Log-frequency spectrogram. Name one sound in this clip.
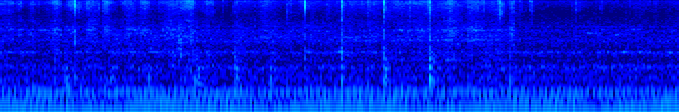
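Hands rub and brush across paper.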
